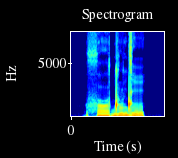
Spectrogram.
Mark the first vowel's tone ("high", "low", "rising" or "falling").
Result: low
